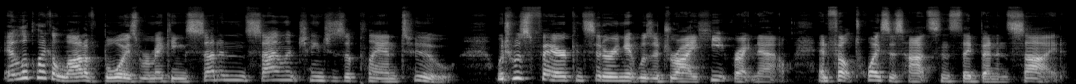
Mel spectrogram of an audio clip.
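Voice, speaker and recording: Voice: medium pitch, expressive, a little slow, sharp tone. An audiobook narrator reading scripted fiction in a storytelling style.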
